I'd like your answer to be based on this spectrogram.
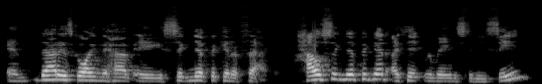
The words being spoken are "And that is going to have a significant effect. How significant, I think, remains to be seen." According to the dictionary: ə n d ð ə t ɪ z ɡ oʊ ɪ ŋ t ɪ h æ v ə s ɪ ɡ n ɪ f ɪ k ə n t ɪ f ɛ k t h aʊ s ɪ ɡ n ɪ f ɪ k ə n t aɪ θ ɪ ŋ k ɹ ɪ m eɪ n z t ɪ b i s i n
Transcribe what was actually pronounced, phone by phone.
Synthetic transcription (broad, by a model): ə n ð ə t ɪ z ɡ oʊ ɪ ŋ t ɪ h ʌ v ə s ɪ ɡ n ɪ f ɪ k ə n t ɪ f ɛ k t h aʊ s ɪ ɡ n ɪ f ɪ k ə n t aɪ θ ɪ ŋ k ɹ ɪ m eɪ n z t ɪ b i s i n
